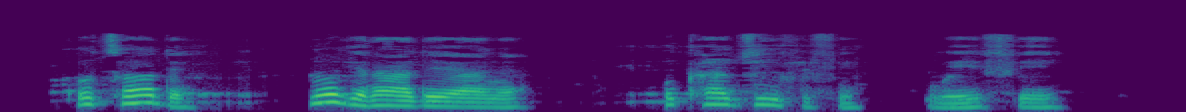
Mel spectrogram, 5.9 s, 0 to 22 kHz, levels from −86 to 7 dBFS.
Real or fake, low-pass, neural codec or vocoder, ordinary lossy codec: real; 7.2 kHz; none; MP3, 32 kbps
